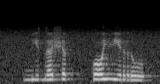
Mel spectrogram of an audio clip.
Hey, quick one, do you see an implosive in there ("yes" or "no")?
no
